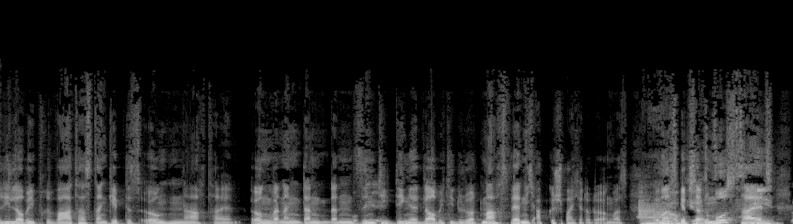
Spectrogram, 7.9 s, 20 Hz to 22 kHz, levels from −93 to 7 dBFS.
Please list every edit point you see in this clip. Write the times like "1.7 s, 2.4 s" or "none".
none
